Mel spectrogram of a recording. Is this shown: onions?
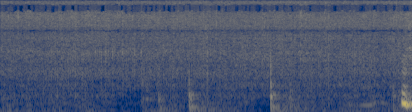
yes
